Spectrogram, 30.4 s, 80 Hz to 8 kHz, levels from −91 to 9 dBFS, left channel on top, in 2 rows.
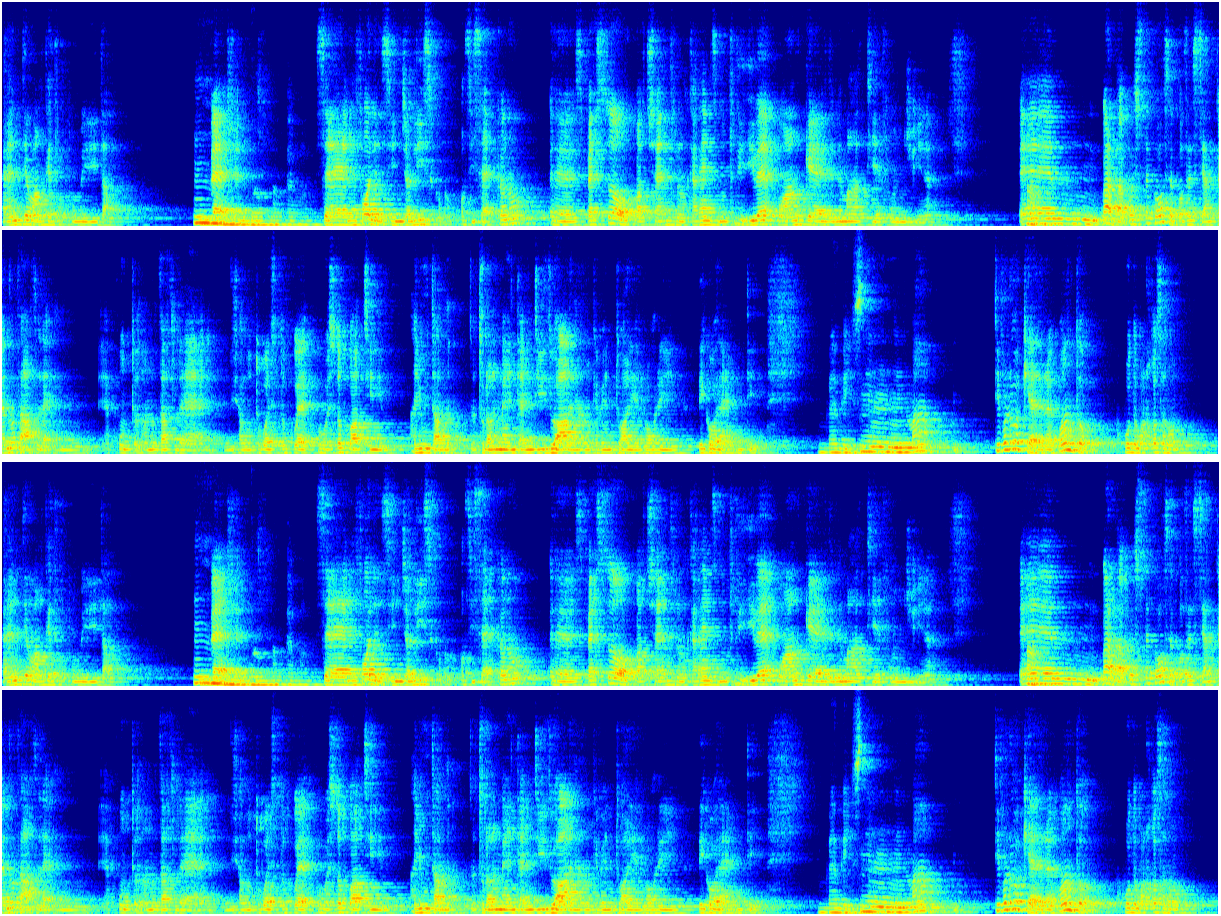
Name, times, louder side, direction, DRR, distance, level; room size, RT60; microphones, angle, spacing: voice 1, 0.0-1.4 2.4-2.8 4.0-6.5 6.8-11.6 12.7-16.3 16.7-20.0 20.3-23.6 23.9-25.1 25.9-26.8 27.1-27.2 27.6-28.8 29.3-29.9, equal, 10° left, -2 dB, 0.7 m, -22 dB
voice 2, 2.4-3.8 12.8-12.9 25.4-25.9, left 1 dB, 20° right, 1 dB, 1.2 m, -19 dB
12.5 x 5.5 x 2.5 m, 1.5 s
head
